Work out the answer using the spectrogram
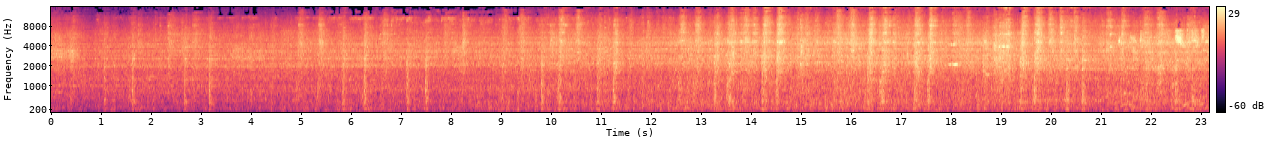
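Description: Electric train running on the rails, its wheels clicking over the rail joints in a clickety-clack that grows louder as the train comes closer.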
